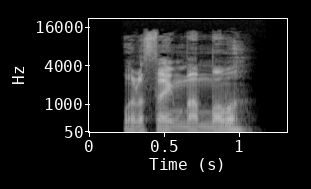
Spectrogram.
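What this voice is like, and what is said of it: Imitates another person's voice. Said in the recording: “his Elvis impersonation ... Saving the impressions”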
